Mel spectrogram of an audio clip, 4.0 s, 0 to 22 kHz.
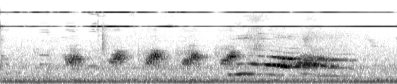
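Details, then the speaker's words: A Samsung A02 phone with a loud buzz under its sound output. A steady low hum and a thin high whine sit under every sound. The cause is unstable current to the audio amplifier; the integrated MediaTek power/audio-amplifier IC is reflowed as the repair. "Samsung A02 mengeluarkan suara, bunyinya seperti ini. Jenis kerusakan ini jarang terjadi. Penguat audio mengalami ketidakstabilan arus."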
